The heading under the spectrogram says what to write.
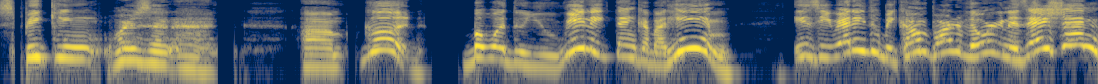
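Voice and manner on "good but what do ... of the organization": fake Latin accent with raised pitch. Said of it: "this is my Latin accent".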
